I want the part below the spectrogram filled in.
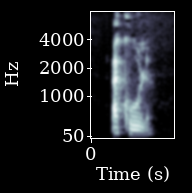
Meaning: acaulous
- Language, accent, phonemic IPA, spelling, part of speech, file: French, France, /a.kol/, acaule, adjective, LL-Q150 (fra)-acaule.wav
